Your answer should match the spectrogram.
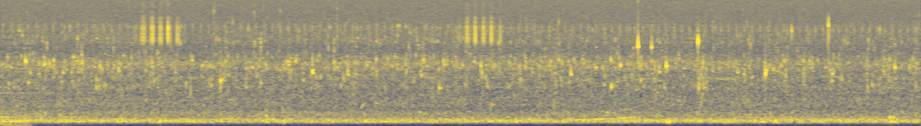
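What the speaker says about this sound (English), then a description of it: "You're listening to the river underwater here at Yarramundi." River water in the Dyarubbin at Yarramundi, recorded underwater: a soft, continuous rushing flow with faint ticks and bubbly clicks, low in level and steady throughout, without any voices.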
